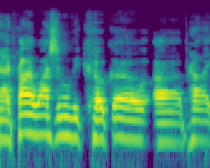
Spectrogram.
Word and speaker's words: Coco: It's just Coco with uh No A. It's not Cocoa.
